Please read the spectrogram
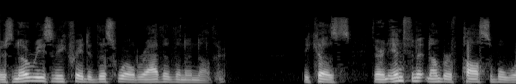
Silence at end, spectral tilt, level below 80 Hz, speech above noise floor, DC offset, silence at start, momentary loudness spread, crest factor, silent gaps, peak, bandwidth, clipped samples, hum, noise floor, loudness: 0 s; -6.5 dB/octave; -64 dBFS; 49 dB; under 0.1%; 0 s; 11 LU; 16 dB; none; -6 dBFS; 9.8 kHz; under 0.1%; none; -70 dBFS; -22 LUFS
